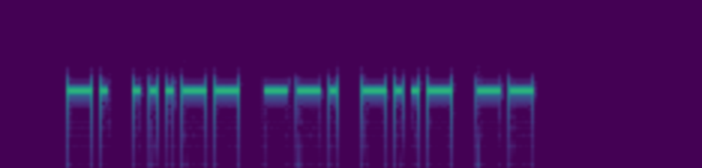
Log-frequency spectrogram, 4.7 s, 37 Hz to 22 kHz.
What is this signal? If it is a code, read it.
Morse code, heard as a keyed tone, about 22 wpm, 700 Hz. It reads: N3GXM
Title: USA Call Signs - 5 Characters - Repeated 2x - 22wpm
